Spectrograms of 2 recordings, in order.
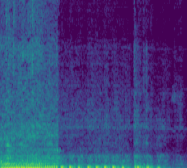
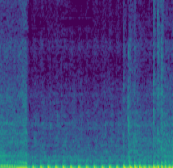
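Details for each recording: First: Fuel-injected engine that won't hold low rpm, before injector removal and cleaning: after a brief rev it drops into uneven, spaced-out firing pulses that fade and stumble; rough low-rpm running with stalling tendency, injector clog suspected, not confirmed. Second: Fuel-injected single, which started poorly at low rpm, after its injector was removed, checked for a round spray pattern, cleaned and refitted, now idles with a steady, even thump and no misses or stumbles. Normal idle after injector cleaning.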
